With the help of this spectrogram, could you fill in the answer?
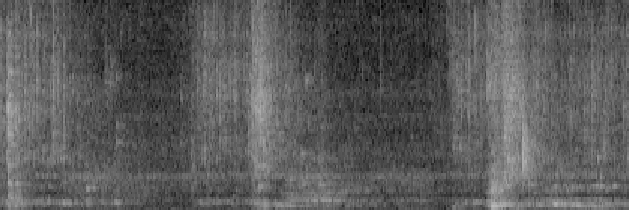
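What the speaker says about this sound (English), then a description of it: "Cold water rinse." Cold water runs steadily from a tap for a post-shave rinse, swelling louder twice as it splashes and hisses into a sink.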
